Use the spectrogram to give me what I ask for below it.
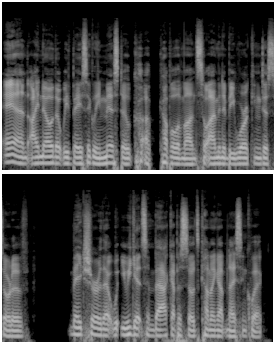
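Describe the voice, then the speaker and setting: A man hosting a podcast, speaking alone in a casual, somewhat halting and rambling introduction. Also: fairly low pitch, steady tone, a little mellow, no room sound, studio quality. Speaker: podcast host.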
